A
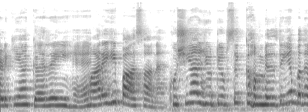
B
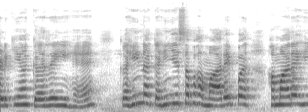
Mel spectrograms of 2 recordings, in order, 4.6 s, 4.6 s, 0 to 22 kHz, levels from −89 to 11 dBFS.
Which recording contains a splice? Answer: A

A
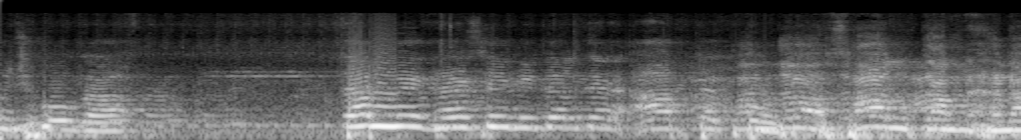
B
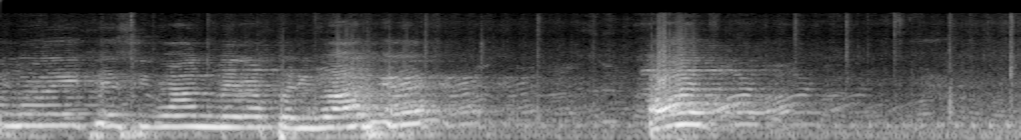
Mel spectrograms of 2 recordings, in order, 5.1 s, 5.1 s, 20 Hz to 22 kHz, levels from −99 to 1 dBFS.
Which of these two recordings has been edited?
A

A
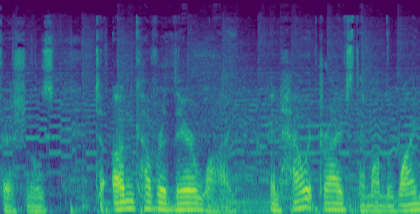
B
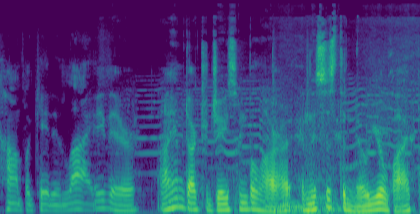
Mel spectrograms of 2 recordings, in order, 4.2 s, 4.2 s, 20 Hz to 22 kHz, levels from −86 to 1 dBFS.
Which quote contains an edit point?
B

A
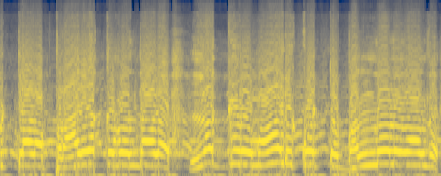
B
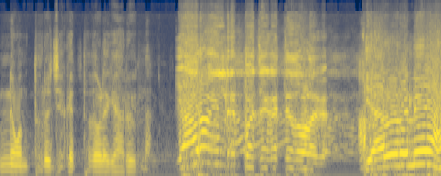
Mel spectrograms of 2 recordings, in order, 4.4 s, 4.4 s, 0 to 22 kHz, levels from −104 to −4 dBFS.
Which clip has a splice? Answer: B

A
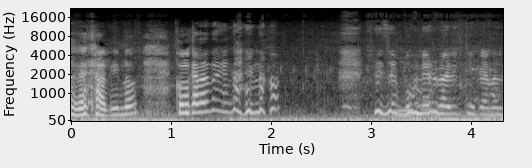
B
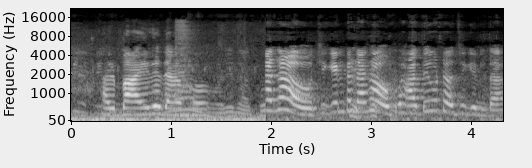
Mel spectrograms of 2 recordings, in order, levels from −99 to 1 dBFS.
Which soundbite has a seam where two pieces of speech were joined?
B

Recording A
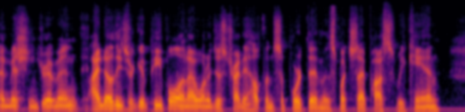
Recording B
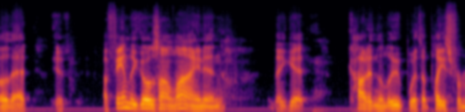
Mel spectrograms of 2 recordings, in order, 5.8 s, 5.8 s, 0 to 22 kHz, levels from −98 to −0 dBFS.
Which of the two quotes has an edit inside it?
A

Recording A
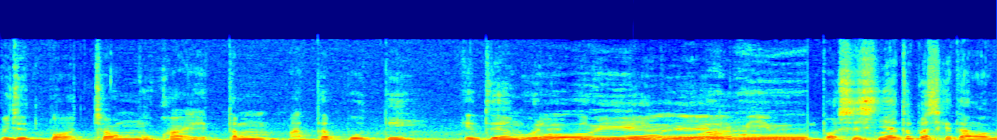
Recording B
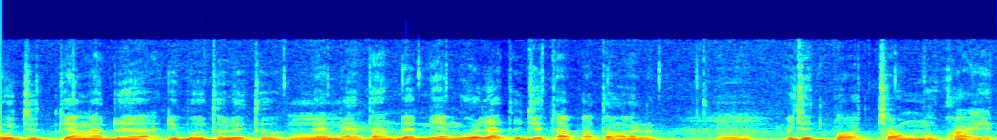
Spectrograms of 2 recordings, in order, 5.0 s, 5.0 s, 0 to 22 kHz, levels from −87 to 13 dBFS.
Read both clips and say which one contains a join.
A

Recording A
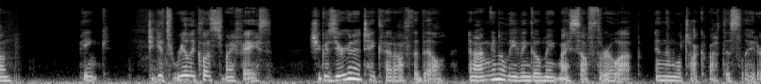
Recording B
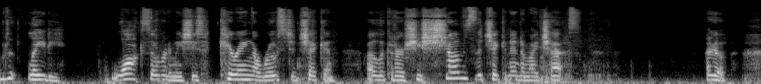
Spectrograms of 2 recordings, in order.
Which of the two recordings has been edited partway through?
A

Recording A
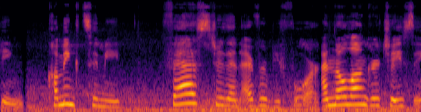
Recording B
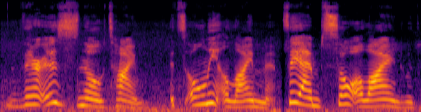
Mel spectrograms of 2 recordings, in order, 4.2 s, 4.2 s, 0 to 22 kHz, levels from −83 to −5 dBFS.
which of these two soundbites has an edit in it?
B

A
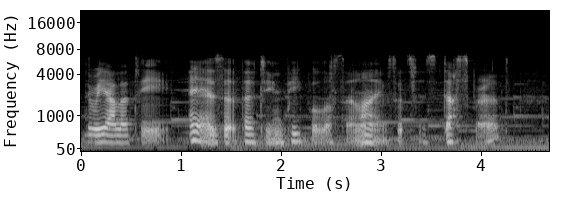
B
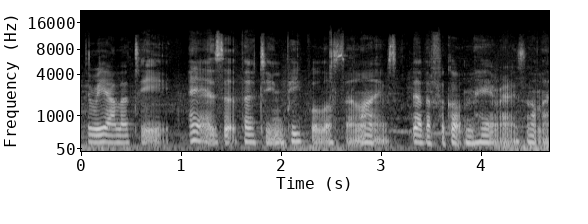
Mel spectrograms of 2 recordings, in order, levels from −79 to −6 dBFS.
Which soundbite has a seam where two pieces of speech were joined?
B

